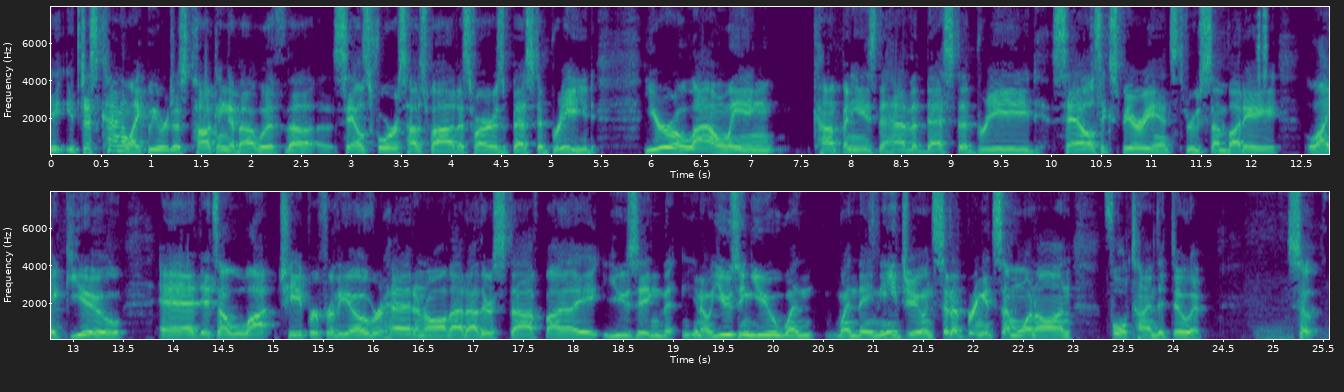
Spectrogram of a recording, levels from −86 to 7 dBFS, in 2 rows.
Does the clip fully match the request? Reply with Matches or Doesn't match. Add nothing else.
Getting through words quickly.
Doesn't match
